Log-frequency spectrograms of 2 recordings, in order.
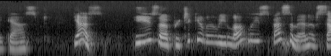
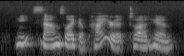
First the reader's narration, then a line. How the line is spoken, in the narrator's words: giggled Millie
